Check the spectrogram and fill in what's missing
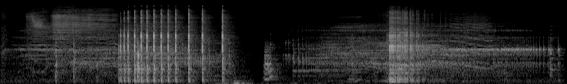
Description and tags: Recording of a creaking door in a small room. Recorded with a Zoom H4N recorder, cleaned up in Audacity (44.1 16 bit).
CC 0 so do as you want!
